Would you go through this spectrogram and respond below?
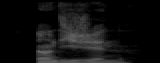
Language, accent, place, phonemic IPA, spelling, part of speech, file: French, France, Lyon, /ɛ̃.di.ʒɛn/, indigène, adjective / noun, LL-Q150 (fra)-indigène.wav
- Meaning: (adjective) indigenous; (noun) indigenous person, native, indigene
